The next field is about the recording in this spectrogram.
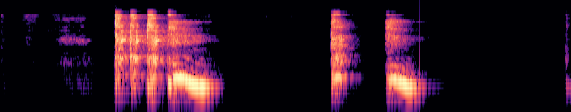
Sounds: Throat clearing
